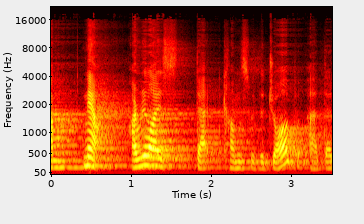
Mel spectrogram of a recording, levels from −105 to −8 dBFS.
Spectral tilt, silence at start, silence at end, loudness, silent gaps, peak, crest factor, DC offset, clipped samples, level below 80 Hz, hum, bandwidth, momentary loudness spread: -5.5 dB/octave; 0 s; 0 s; -31 LUFS; none; -10 dBFS; 22 dB; under 0.1%; under 0.1%; -74 dBFS; none; 17 kHz; 14 LU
